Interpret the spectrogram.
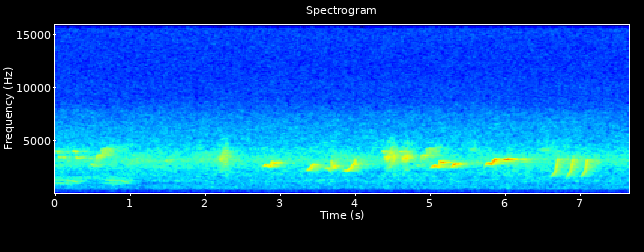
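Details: A male Japanese paradise flycatcher at Oiso, Kanagawa, Japan, 22 May 2020, sings short, high chirping and whistled phrases, loosely repeated, ending in a quick run of falling notes, over a steady outdoor hiss.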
